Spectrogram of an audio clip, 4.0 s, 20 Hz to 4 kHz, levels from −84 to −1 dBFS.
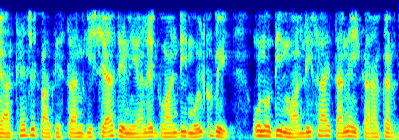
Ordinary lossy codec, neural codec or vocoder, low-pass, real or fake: AAC, 32 kbps; codec, 16 kHz, 16 kbps, FunCodec, trained on Chinese and English, 50 frames a second; 3.6 kHz; fake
